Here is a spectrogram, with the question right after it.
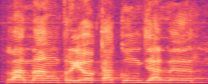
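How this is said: The names are called softly and gently.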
